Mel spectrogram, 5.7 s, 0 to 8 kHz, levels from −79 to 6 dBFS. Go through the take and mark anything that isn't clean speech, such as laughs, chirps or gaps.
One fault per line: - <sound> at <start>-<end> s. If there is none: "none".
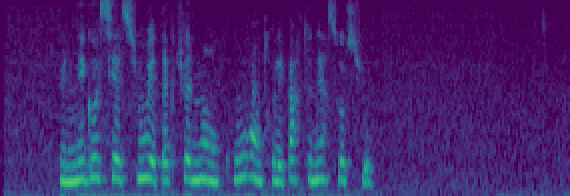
none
